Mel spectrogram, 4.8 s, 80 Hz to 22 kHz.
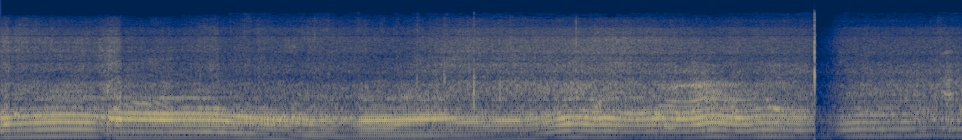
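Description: Peugeot 106 rally car's engine revving hard through a corner and accelerating away, its pitch rising and falling with lifts and gear changes. A sharp click about four seconds in, then another car's engine, quieter.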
